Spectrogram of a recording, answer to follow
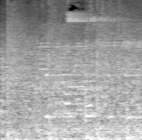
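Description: A basketball being dribbled on a hardwood gym floor, bouncing repeatedly.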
